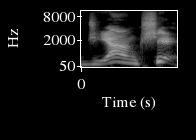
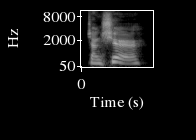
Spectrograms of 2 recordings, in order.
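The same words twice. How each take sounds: First: The word is said with a plain anglicized ending. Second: The last syllable has a slight r-like sound. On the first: The speaker calls it wrong. "there will be people who say" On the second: The speaker calls it right. "no, it's Jiangxi"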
